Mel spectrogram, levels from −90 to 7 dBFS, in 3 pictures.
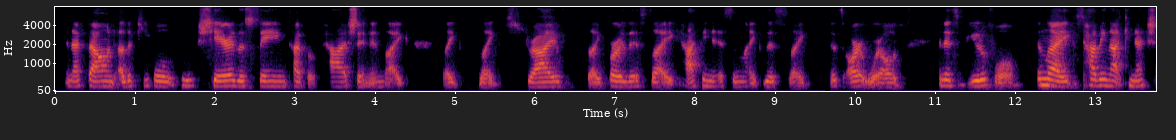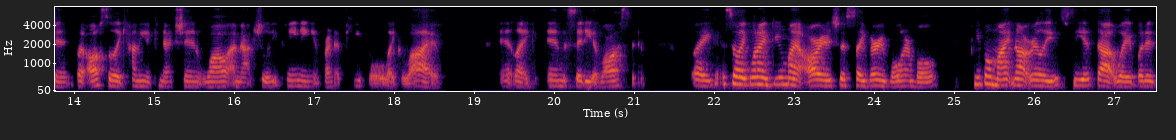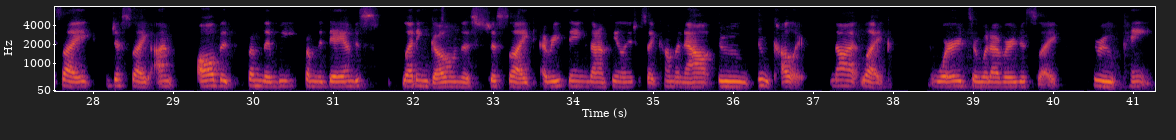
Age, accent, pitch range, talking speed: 10-29, American, 175-220 Hz, 180 wpm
